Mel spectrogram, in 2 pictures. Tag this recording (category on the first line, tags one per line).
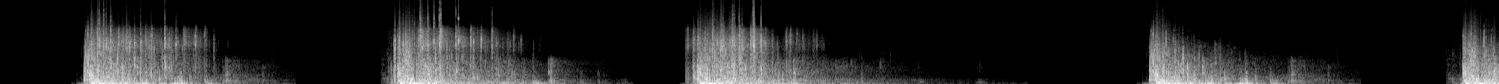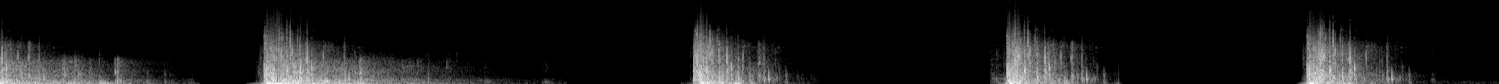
Sound effects > Natural elements and explosions
smash
elemental
magic
explosion
crack
boulder
boom
element
stone
natural
fate
rock
rocks
rumble
destruction
concrete
debris
earth
booming
explode
explosive
designed
quarry
earthbending
elements
anime
avatar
